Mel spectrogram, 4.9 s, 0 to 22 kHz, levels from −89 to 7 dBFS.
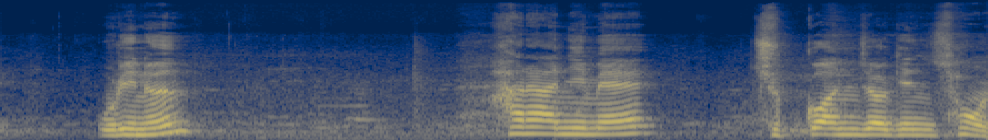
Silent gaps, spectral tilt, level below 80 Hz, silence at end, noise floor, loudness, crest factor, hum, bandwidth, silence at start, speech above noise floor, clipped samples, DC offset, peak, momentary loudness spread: none; -5.5 dB/octave; -56 dBFS; 0 s; -43 dBFS; -17 LUFS; 18 dB; none; 19 kHz; 0.5 s; 28 dB; under 0.1%; under 0.1%; 0 dBFS; 10 LU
